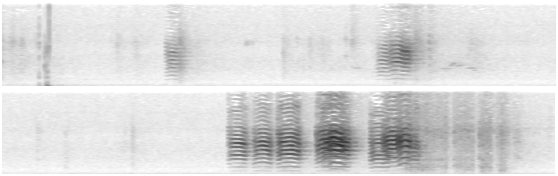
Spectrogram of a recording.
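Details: A pair of zebra finches, said to be in the jungle, giving nasal, buzzy little calls, then a quick run of rasping, tinny notes.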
